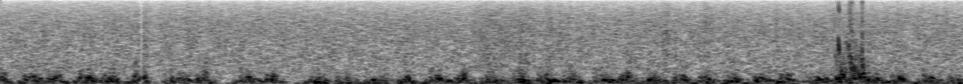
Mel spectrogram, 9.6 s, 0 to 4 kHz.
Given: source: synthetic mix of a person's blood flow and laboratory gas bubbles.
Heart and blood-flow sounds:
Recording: Doppler ultrasound of blood flow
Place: precordium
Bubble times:
8.31-8.71 s: bubbles
From the record:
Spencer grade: 1 (occasional bubble signal discernible with the cardiac motion signal, with majority of cardiac periods free of bubbles)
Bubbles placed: anywhere in the cardiac cycle

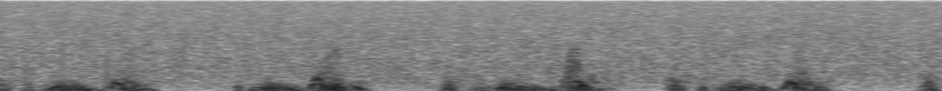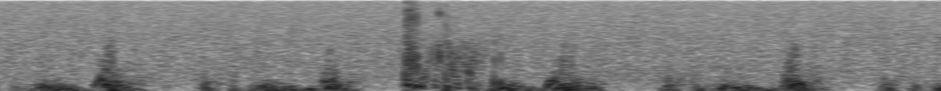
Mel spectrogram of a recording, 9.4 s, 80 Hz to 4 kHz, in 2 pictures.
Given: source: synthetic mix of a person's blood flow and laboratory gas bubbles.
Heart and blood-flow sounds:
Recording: Doppler ultrasound of blood flow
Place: precordium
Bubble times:
6.71-7.26 s: bubbles
From the record:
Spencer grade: 1 (occasional bubble signal discernible with the cardiac motion signal, with majority of cardiac periods free of bubbles)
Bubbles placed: only in the low amplitude regions of the cardiac cycle

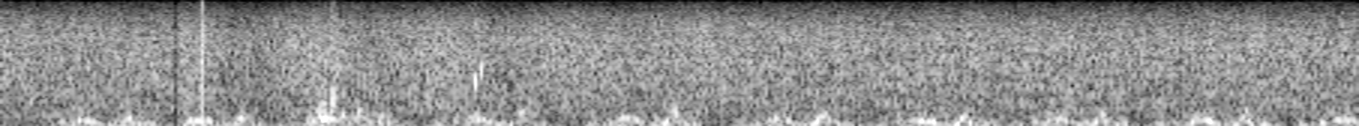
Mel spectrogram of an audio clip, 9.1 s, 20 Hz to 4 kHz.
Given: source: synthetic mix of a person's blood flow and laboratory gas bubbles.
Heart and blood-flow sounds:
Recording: Doppler ultrasound of blood flow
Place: precordium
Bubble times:
2.01-2.55 s: bubbles
3.13-3.24 s: bubbles
From the record:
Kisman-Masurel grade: 213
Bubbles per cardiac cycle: several, 3 to 8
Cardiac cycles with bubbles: 1 to 10%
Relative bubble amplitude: loud (0.450 to 0.775)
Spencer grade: 1 (occasional bubble signal discernible with the cardiac motion signal, with majority of cardiac periods free of bubbles)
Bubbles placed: anywhere in the cardiac cycle

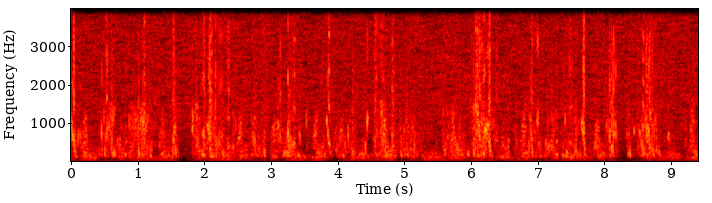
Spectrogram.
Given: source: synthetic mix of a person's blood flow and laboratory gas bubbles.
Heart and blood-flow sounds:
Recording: Doppler ultrasound of blood flow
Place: precordium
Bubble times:
0.00-0.16 s: bubbles
0.38-1.25 s: bubbles
1.42-1.63 s: bubbles
1.79-2.48 s: bubbles
2.68-2.96 s: bubbles
3.04-3.47 s: bubbles
3.50-3.56 s: bubbles
3.77-4.30 s: bubbles
4.38-5.22 s: bubbles
5.54-6.42 s: bubbles
6.62-6.72 s: bubbles
6.76-7.78 s: bubbles
7.99-8.21 s: bubbles
8.29-8.87 s: bubbles
8.94-9.00 s: bubbles
From the record:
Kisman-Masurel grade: 444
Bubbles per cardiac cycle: continuous sound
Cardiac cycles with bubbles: 100%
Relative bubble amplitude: maximal (0.775 to 0.999)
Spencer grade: 4 (maximum detectable bubble signal sounding continuously throughout systole and diastole of every cardiac period, and overriding the amplitude of the normal cardiac signals)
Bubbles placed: only in the low amplitude regions of the cardiac cycle

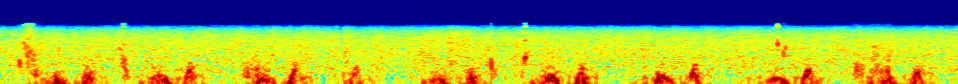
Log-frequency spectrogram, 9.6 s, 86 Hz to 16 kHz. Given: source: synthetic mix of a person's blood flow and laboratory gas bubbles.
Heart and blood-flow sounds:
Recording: Doppler ultrasound of blood flow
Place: precordium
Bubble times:
0.16-0.43 s: bubbles
1.15-1.31 s: bubbles
2.41-2.62 s: bubbles
4.88-5.01 s: bubbles
5.21-5.30 s: bubbles
7.74-7.91 s: bubbles
8.51-8.92 s: bubbles
From the record:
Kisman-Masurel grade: 123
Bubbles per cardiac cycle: 1 to 2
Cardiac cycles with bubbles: 10 to 50%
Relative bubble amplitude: loud (0.450 to 0.775)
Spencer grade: 2 (many but less than half of the cardiac periods contain bubble signals, singularly or in groups)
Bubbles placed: only in the low amplitude regions of the cardiac cycle

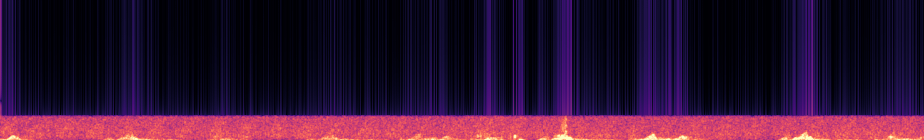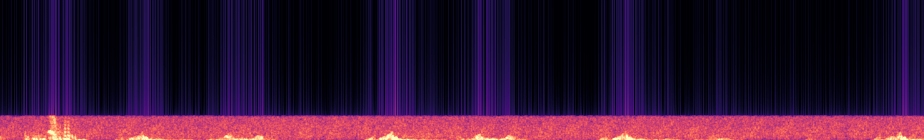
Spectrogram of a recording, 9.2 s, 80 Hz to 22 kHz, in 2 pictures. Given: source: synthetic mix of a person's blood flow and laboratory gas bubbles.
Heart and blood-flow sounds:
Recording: Doppler ultrasound of blood flow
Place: precordium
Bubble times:
2.32-2.67 s: bubbles
2.76-2.88 s: bubbles
4.73-5.07 s: bubbles
From the record:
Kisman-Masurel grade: 212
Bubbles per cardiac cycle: several, 3 to 8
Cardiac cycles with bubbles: 1 to 10%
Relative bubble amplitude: moderate (0.250 to 0.450)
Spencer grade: 1 (occasional bubble signal discernible with the cardiac motion signal, with majority of cardiac periods free of bubbles)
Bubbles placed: anywhere in the cardiac cycle

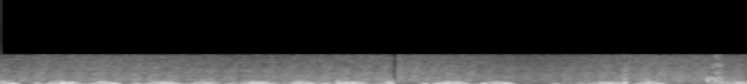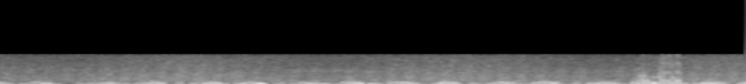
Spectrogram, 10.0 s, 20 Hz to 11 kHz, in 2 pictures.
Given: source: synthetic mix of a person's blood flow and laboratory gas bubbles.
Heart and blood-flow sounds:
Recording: Doppler ultrasound of blood flow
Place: precordium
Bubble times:
4.14-4.22 s: bubbles
4.69-4.88 s: bubbles
9.16-9.58 s: bubbles
9.64-9.71 s: bubbles
From the record:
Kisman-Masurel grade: 222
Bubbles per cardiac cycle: several, 3 to 8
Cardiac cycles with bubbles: 10 to 50%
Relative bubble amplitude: moderate (0.250 to 0.450)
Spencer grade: 2 (many but less than half of the cardiac periods contain bubble signals, singularly or in groups)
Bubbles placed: anywhere in the cardiac cycle

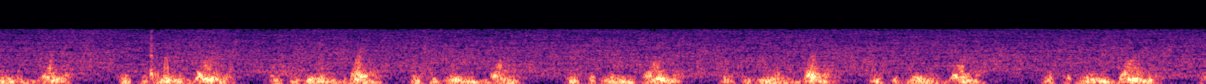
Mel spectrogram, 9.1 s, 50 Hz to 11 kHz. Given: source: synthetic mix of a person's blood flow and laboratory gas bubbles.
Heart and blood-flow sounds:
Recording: Doppler ultrasound of blood flow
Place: precordium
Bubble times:
1.10-1.37 s: bubbles
From the record:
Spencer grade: 1 (occasional bubble signal discernible with the cardiac motion signal, with majority of cardiac periods free of bubbles)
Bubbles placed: only in the low amplitude regions of the cardiac cycle

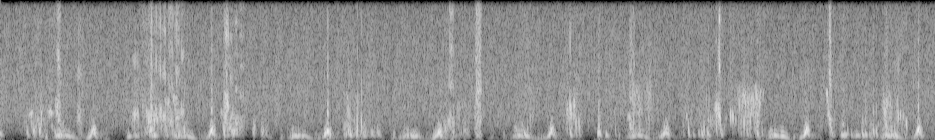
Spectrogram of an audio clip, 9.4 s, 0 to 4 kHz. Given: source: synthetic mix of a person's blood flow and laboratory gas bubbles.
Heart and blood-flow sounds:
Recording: Doppler ultrasound of blood flow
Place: precordium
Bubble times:
0.00-0.05 s: bubbles
0.23-0.65 s: bubbles
0.76-0.83 s: bubbles
1.24-1.90 s: bubbles
2.19-2.44 s: bubbles
2.52-2.57 s: bubbles
2.60-2.69 s: bubbles
3.42-3.83 s: bubbles
4.41-4.71 s: bubbles
4.73-4.84 s: bubbles
5.19-5.33 s: bubbles
5.64-5.83 s: bubbles
5.94-6.22 s: bubbles
6.26-6.54 s: bubbles
6.83-7.66 s: bubbles
8.24-9.10 s: bubbles
From the record:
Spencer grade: 3 (all of the cardiac periods contain showers or single bubble signals, but not dominating or overriding the cardiac motion signals)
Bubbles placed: only in the low amplitude regions of the cardiac cycle

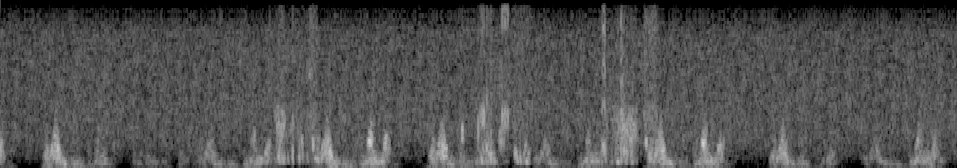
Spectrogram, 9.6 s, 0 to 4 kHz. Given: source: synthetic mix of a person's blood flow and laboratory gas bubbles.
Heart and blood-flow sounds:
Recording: Doppler ultrasound of blood flow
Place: precordium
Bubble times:
2.73-3.20 s: bubbles
4.58-5.09 s: bubbles
5.12-5.33 s: bubbles
6.00-6.39 s: bubbles
6.43-6.58 s: bubbles
From the record:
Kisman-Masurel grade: 222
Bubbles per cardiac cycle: several, 3 to 8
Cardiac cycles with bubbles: 10 to 50%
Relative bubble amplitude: moderate (0.250 to 0.450)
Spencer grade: 2 (many but less than half of the cardiac periods contain bubble signals, singularly or in groups)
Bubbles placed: only in the low amplitude regions of the cardiac cycle

